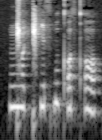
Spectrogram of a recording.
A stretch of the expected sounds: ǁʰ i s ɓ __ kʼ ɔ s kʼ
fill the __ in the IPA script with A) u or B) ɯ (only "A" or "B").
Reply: A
